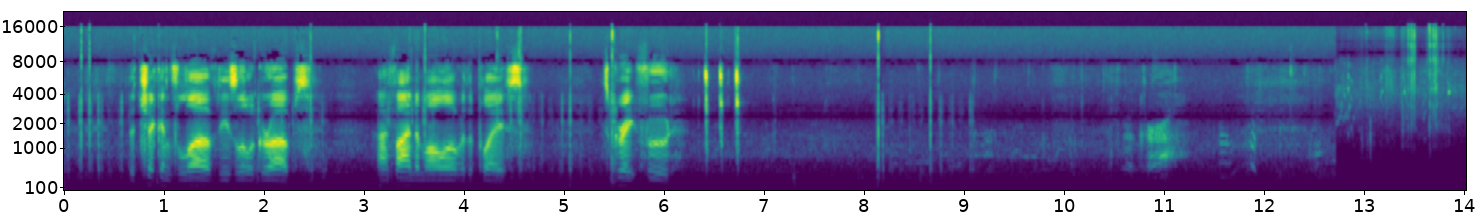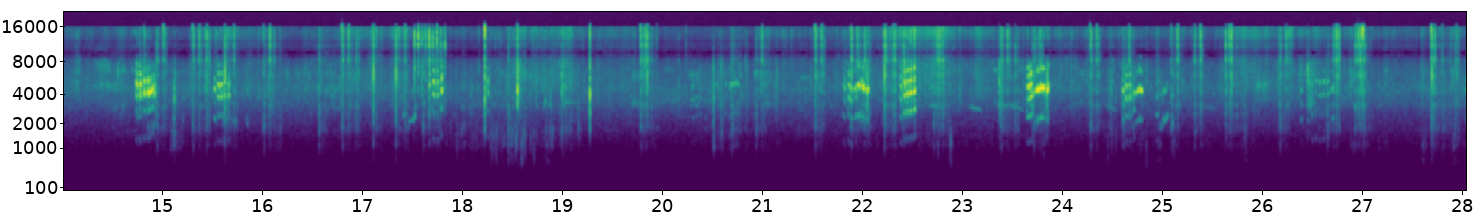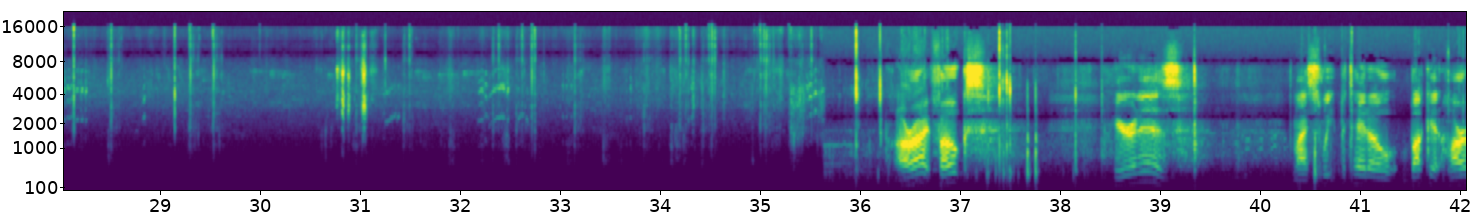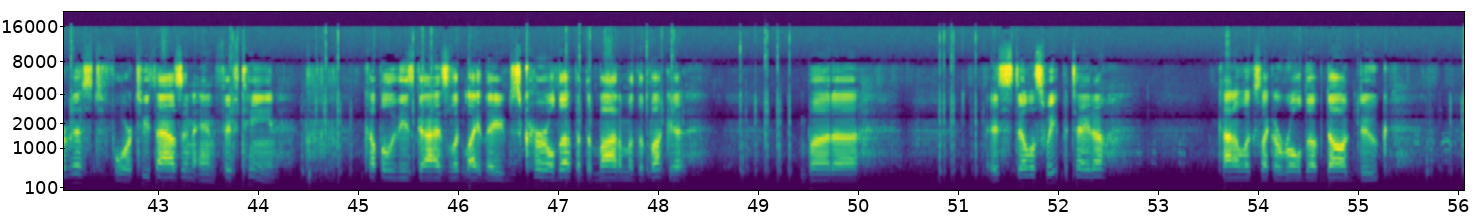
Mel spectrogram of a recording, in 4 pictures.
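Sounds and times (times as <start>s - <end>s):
rustling in pine straw: 11.6s - 35.7s.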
